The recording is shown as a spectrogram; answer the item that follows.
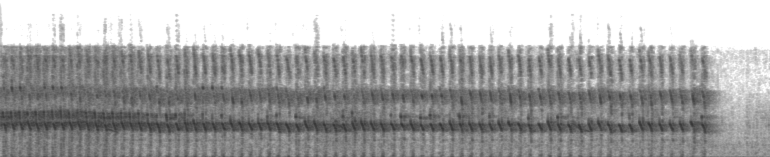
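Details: Long unbroken high trill from a cililin, a quick steady stream of shimmering pulses lasting about seven seconds, ending suddenly, accompanied by gentle water sounds.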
